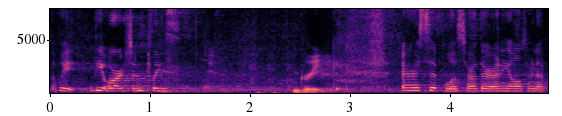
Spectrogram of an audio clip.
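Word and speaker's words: erysipelas: have the definition wait the origin please Greek aerosyphilis are there any alternate pronunciations aerosyphilis aerosyphilis aerosyphilis aerosyphilis e r y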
